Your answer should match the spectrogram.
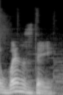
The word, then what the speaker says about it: Wednesday: Então, vamos entender primeiramente que, embora quarta-feira seja escrito Wednesday, Wednesday, a pronúncia correta é Wednesday, Wednesday. Então, imagine que você corta a letra D fora. Pronto, você já tem a pronúncia correta aí da palavra quarta-feira em inglês, Wednesday. Não tente falar o D, ele não é pronunciado.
